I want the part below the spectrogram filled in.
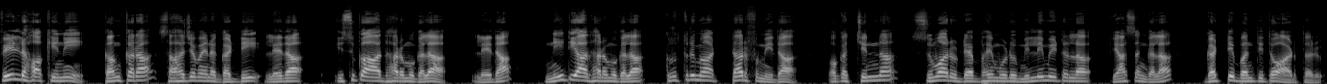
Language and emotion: Telugu, neutral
